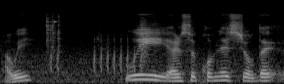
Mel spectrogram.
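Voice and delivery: hammed-up old woman recalling; old lady voice. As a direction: play a chatty old woman who just remembered.

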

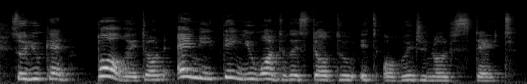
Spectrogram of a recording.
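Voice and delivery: put-on light French accent, playful stranger; a mischievous Frenchman teasing the king. French young man instructs king.

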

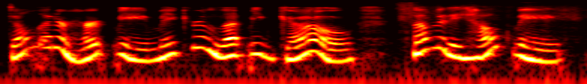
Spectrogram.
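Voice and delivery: high, frantic plea for help; panicked pleading. Acted. Lily begging bystanders for help, panicked.

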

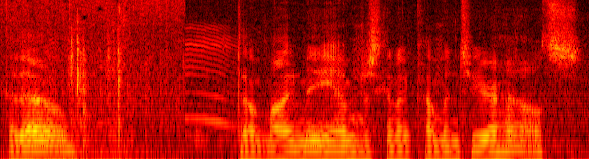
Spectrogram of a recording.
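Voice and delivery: ordinary talk

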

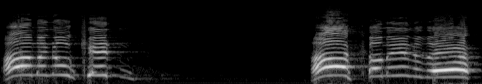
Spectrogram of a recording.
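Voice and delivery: booming, high, drawn-out Italian shout; irate Italian bellowing through the house; Italian accent yell. Retold or imitated. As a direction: holler it loud and slow with an Italian accent. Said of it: "That's Italian".

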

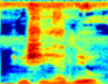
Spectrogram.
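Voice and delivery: ordinary talk

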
